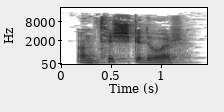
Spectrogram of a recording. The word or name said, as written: an t Uisceadóir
